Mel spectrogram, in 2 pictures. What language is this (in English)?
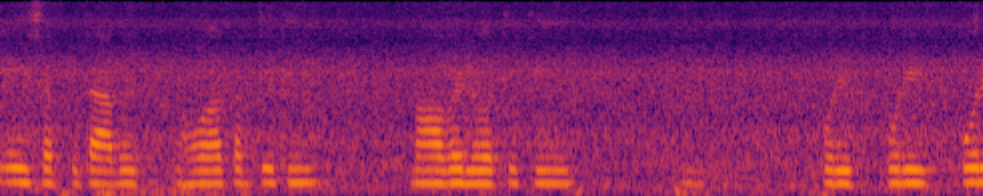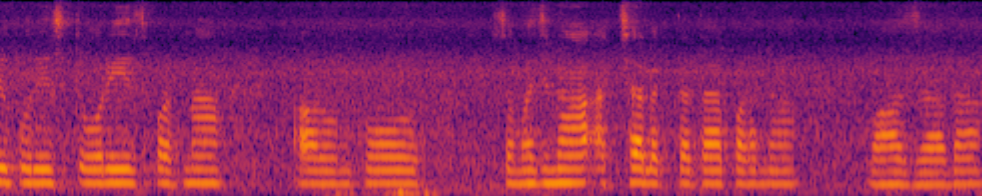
Urdu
